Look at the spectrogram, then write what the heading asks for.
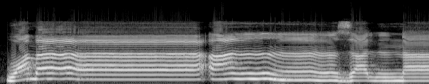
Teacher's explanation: وما انزلنا، میم کے آگے الف الف کے اوپر مد ہے، اس مد کو مد منفصل کہا جاتا ہے اور اس کو دو الف کے برابر آپ نے لمبا کرنا ہے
